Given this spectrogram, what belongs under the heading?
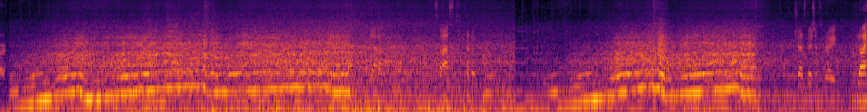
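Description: Ford GT engine with a titanium exhaust revving hard, its tone climbing in repeated rising sweeps with short drops between them, loud and close, while people talk over it.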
